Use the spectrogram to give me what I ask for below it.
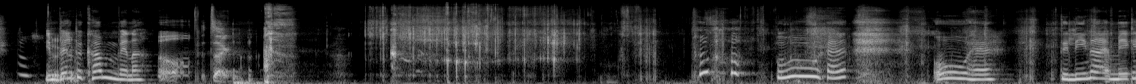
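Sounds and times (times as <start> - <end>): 
speech: 0.5 - 2.5, 7.8 - 8.8, 9.4 - 10.0, 10.6 - 11.3
short breathy sounds: 2.8 - 3.6, 8.5 - 9.4
people crunching and chewing a raw onion: 3.0 - 11.3.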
